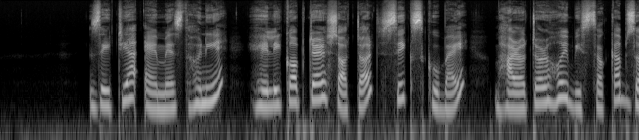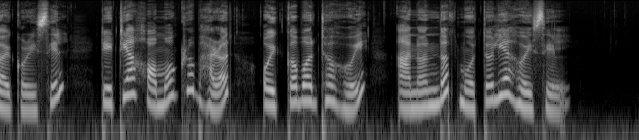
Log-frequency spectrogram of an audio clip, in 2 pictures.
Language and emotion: Assamese, happy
